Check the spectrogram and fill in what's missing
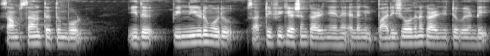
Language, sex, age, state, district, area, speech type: Malayalam, male, 60+, Kerala, Palakkad, rural, spontaneous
